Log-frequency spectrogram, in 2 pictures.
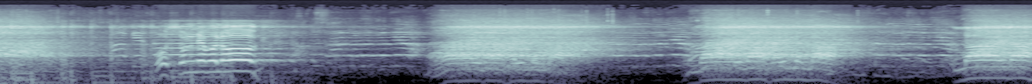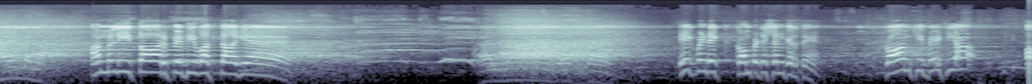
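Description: A man speaks forcefully into a microphone, his voice booming through loudspeakers in a large echoing hall.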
